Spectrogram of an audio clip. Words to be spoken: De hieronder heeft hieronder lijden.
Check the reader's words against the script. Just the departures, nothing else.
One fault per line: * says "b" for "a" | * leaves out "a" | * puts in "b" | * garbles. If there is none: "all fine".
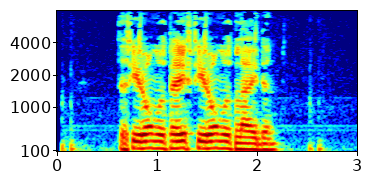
all fine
